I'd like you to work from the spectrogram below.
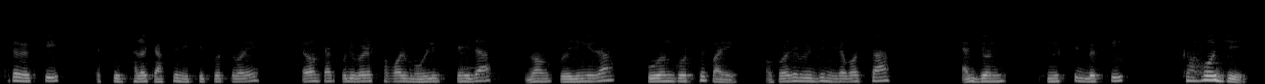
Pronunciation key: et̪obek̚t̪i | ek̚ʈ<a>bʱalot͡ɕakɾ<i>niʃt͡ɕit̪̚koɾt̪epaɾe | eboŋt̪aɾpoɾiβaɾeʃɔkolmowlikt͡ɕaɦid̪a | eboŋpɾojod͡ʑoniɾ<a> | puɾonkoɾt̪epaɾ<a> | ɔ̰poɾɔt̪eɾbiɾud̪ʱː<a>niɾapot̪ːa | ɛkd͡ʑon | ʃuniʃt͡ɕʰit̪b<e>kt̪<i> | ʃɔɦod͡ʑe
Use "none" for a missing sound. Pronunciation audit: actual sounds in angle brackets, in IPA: i, i, a, e, e, e, i

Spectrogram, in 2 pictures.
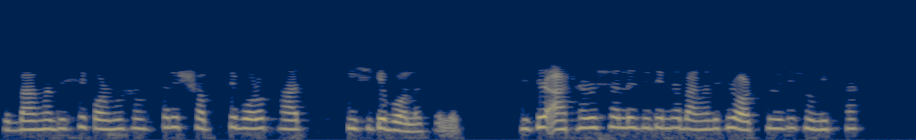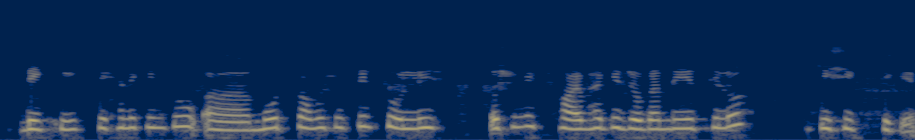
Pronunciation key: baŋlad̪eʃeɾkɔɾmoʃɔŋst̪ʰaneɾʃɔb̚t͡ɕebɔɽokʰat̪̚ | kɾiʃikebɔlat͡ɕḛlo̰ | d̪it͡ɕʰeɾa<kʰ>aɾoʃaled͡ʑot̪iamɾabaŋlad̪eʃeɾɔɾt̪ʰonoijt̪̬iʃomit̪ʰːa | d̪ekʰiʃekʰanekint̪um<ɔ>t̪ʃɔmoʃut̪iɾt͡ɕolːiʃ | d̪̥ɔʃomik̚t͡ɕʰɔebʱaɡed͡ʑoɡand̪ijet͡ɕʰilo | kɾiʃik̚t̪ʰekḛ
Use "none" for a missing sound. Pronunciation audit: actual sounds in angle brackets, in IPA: ʈʰ, o

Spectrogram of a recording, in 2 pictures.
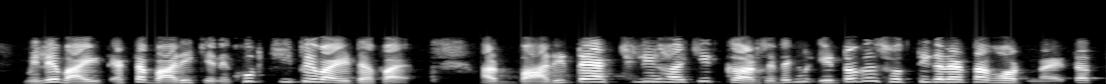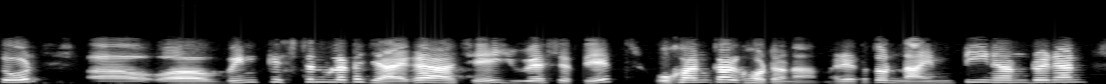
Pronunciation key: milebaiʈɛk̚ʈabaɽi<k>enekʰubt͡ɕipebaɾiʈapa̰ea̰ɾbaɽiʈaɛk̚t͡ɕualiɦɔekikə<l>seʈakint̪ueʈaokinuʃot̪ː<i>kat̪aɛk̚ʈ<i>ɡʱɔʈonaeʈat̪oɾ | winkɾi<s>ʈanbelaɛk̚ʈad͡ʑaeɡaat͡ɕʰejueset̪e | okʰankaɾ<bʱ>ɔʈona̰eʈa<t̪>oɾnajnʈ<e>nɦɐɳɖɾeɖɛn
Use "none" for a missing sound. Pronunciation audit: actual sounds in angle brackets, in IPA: k, ɾ, i, a, s, ɡʱ, t̪, i

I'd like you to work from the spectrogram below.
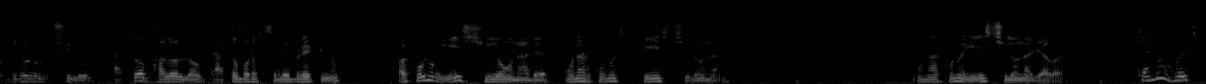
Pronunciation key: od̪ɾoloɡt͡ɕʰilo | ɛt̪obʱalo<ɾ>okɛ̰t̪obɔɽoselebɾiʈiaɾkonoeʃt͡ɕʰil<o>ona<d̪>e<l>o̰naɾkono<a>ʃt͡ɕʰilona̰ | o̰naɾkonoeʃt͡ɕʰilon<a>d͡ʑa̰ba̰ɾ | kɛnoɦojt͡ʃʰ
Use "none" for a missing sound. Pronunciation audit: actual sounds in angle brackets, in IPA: l, o, d̪, ɾ, e, a

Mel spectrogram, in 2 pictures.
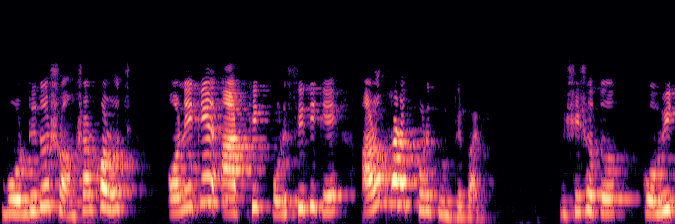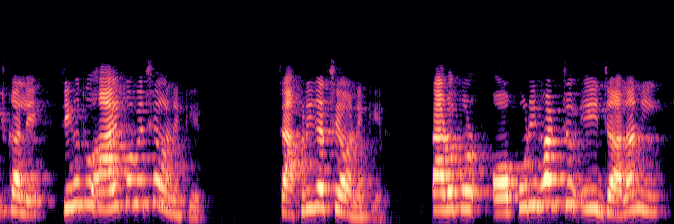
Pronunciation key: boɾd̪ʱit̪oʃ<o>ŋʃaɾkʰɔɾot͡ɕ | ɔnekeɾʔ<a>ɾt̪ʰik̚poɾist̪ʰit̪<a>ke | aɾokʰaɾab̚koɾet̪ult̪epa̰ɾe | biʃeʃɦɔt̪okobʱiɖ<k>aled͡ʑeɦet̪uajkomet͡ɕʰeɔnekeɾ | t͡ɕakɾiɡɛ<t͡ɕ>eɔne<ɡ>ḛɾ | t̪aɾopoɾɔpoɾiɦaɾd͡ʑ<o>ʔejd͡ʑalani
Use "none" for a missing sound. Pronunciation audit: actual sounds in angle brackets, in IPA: ɔ, a, i, k, t͡ɕʰ, k, o

